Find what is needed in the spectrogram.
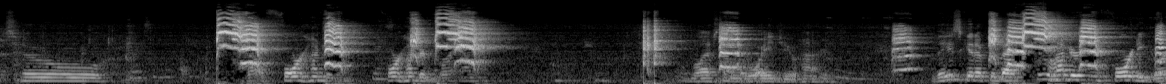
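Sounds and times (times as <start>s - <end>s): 
speech: 0.2s - 1.3s, 2.8s - 4.9s, 7.0s - 8.4s, 9.3s - 11.6s
female Patagonian conure squawking: 2.2s - 5.3s, 6.4s - 7.7s, 8.5s - 11.6s.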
